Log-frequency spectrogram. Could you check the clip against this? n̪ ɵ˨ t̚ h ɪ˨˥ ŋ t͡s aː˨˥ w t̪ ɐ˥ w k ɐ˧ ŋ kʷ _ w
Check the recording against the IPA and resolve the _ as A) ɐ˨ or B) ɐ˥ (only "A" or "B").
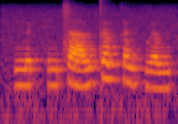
A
